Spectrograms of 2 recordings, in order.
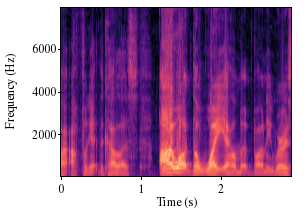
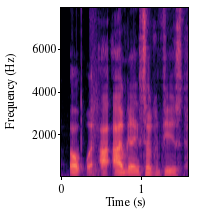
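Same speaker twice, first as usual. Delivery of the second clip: ordinary talk, nothing marked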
